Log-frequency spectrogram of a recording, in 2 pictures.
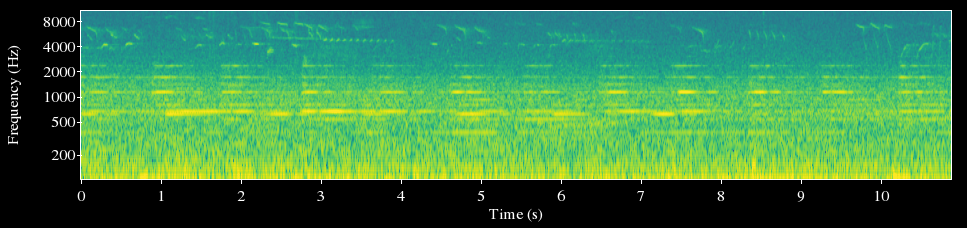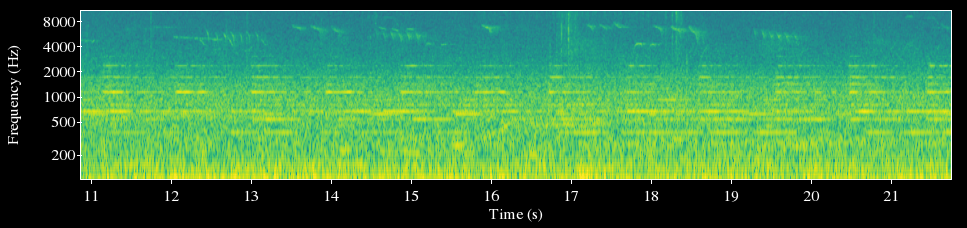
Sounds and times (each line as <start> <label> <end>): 0.0 Church Bell 21.7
